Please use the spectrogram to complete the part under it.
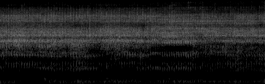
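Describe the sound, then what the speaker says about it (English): Small hand-held sander buffing photo-etched metal parts on a model engine, a continuous close high-pitched whirring buzz with an even grinding texture, no talking. "See if we can buff that off with my little sander here."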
